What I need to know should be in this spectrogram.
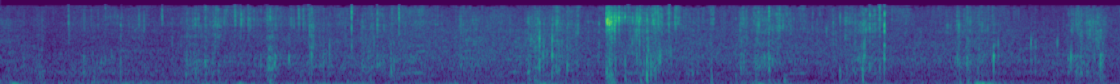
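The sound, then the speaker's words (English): Footsteps of people walking up to a small cove with sharp rocks, heard as irregular crunching steps over a steady background hiss, with a few louder scuffs along the way. “Right, we're just walking up to this little cove with sharp rocks”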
